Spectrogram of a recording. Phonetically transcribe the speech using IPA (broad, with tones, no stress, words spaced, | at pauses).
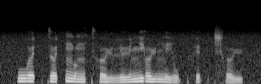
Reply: wɵ˧t̚t̪ɵ˨˥t̚ ŋʊ˨ŋ t̪ʰɵ˨˩ɥ lyː˨˥njɵ˧ɥn̪iː˨˩w pʰɪ˨˥k̚t͡sʰɵ˨˩ɥ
